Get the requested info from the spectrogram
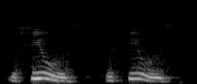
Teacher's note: the stress is more on the second syllable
